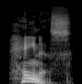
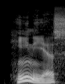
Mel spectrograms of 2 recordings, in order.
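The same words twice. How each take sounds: First: The word is said with the dictionary pronunciation. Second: The word is said with a nonstandard pronunciation. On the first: The speaker calls it right. "The only pronunciation recognized by dictionaries is heinous" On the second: The speaker calls it wrong. "mispronounce this word as"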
